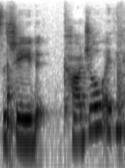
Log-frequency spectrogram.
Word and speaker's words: kajal: this matte black color check the pronunciation yeah I was right it is Kajal and that means coal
